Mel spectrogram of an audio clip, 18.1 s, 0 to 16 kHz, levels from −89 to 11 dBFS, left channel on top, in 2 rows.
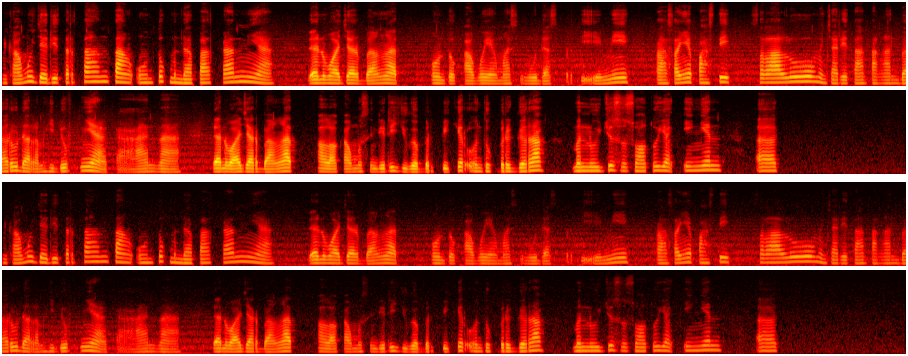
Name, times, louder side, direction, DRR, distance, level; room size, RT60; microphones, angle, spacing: voice 1, 0.0-2.7 3.1-4.0 4.3-5.5 5.8-6.3 6.5-7.3 7.6-10.8 11.1-14.5 14.7-16.2 16.6-16.8, left 6 dB, 65° left, 0.5 m, -29 dB
sound 1, 2.6-11.4, left 3 dB, 80° left, 5.1 m, -52 dB
open air
head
